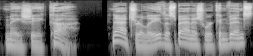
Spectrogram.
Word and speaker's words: Mexica: The indigenous name for the Aztecs pronounced Mishi Ka.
